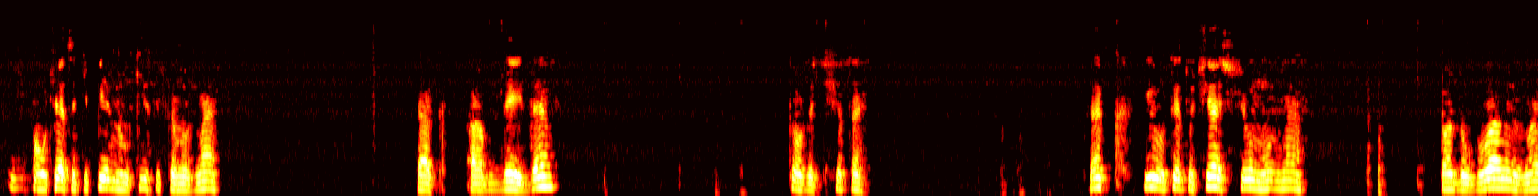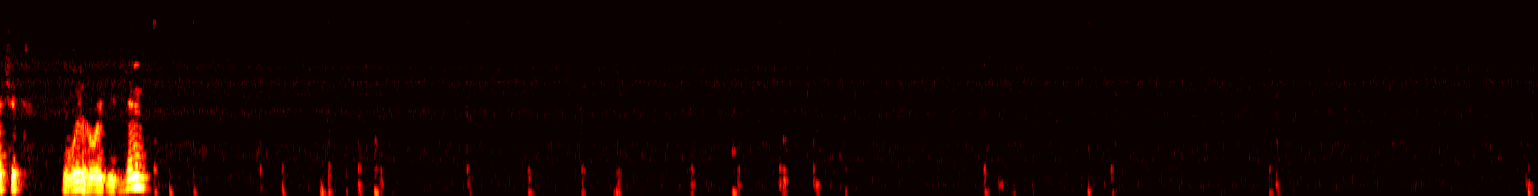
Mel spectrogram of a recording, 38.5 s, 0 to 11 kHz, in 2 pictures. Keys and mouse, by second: 7.7 click, 9.1 click, 10.3 click, 10.8-12.7 drag, 13.8 middle click, 14.5-17.2 drag, 17.3 middle click, 18.1-21.2 drag, 21.8 shift+click, 23.5 shift+click, 24.1-25.1 middle drag, 26.0 click, 27.0-28.0 drag, 28.5 middle click, 29.5-31.6 drag, 33.0-35.2 drag.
